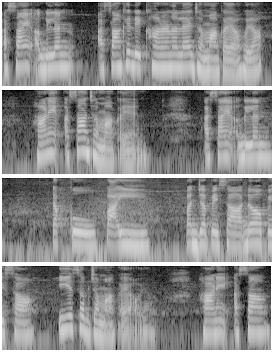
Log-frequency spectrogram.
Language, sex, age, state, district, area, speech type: Sindhi, female, 30-45, Maharashtra, Thane, urban, spontaneous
